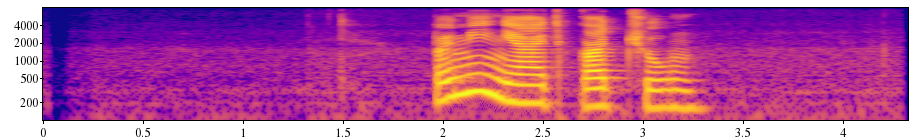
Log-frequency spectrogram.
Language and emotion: Russian, neutral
